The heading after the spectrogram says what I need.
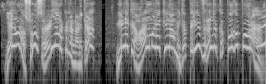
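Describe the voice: Doing a cartoonish character voice, a man talks at a moderate pace in an extremely high pitch.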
